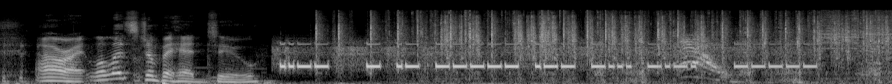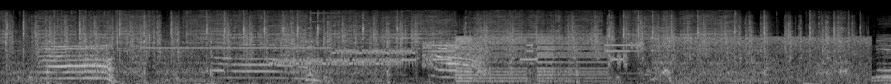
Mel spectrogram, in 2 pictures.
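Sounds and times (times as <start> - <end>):
speech: 0.1 - 2.8
strings of short electronic beeps and tones: 2.8 - 8.2
teletype clatter in a news sound effect: 2.8 - 17.7.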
